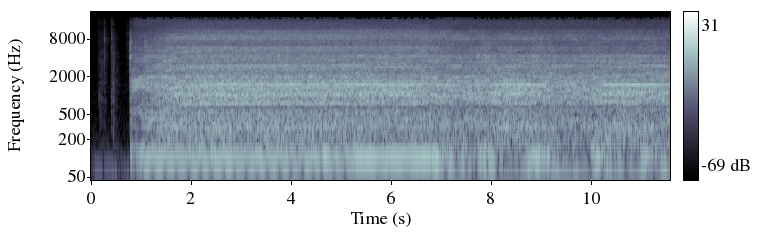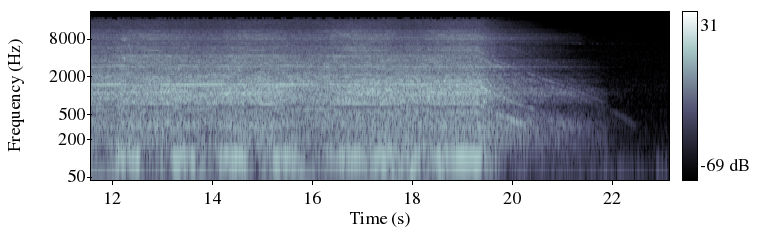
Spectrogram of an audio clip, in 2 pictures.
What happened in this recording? I started the vacuum cleaner, cleaned the floor and turned it off again.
